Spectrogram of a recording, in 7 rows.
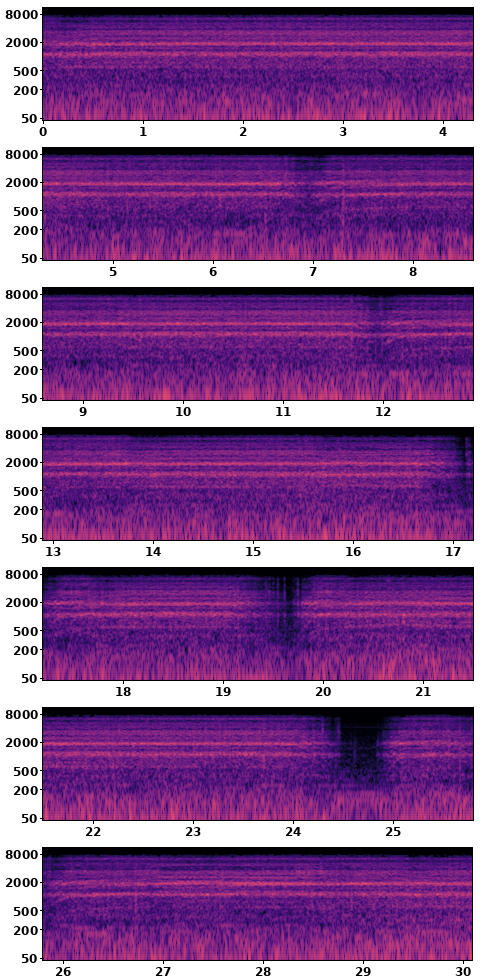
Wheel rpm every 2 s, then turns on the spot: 150, 160, 160, 140, 160, 150, 150, 160, 120, 120, 140, 160, 70, 150, 160.
none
